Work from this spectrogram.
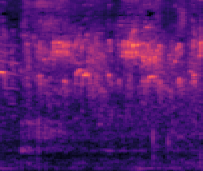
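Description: Several birds squawk and chirp inside an enclosed aviary where chicks are being raised, a steady busy chorus of mid-distance calls with no talking.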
